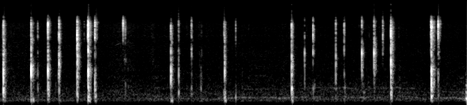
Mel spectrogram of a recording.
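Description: Computer keyboard typing: about twenty short, irregular key clicks as a line of text is typed out.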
